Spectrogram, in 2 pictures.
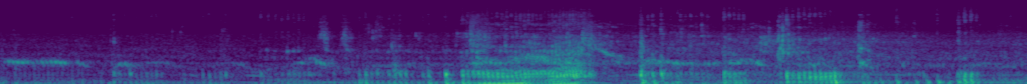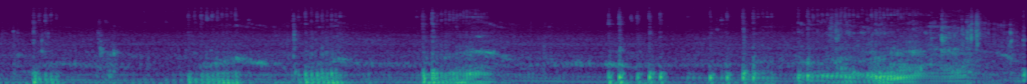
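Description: Tyres knock and scrape over rocks.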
